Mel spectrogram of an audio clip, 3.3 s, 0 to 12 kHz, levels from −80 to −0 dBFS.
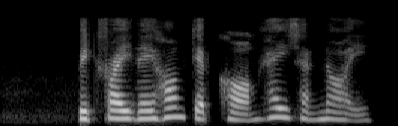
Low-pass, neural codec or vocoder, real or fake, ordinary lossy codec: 7.2 kHz; codec, 16 kHz, 0.8 kbps, ZipCodec; fake; AAC, 32 kbps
